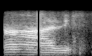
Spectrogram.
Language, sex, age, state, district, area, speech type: Telugu, male, 18-30, Andhra Pradesh, Visakhapatnam, rural, conversation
